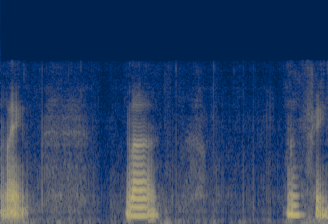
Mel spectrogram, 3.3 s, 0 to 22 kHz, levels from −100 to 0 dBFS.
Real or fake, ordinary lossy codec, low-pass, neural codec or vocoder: fake; none; 7.2 kHz; codec, 16 kHz, 4.8 kbps, FACodec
